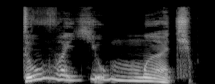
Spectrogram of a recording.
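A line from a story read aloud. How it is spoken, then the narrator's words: Hissing in pain. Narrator (Russian): запрыгал на одной ноге, прошипел Клим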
